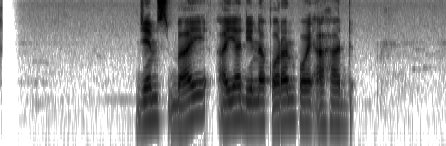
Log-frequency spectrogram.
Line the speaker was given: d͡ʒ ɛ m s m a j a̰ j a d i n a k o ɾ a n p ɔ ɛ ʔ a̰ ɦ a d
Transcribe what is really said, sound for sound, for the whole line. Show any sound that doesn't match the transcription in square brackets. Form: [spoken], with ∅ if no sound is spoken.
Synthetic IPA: d͡ʒ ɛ m s [b] a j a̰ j a d i n a k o ɾ a n p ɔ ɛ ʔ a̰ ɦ a d

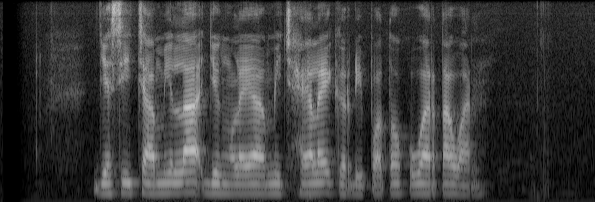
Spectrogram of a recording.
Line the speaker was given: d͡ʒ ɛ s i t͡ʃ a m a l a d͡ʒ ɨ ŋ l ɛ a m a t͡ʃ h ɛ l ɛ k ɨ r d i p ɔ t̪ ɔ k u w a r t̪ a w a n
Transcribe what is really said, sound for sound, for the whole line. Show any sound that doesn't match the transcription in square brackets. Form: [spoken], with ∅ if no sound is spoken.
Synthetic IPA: d͡ʒ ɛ s i t͡ʃ a m [i] l a d͡ʒ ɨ ŋ l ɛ a m [i] t͡ʃ h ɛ l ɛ k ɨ r d i p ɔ t̪ ɔ k u w a r t̪ a w a n

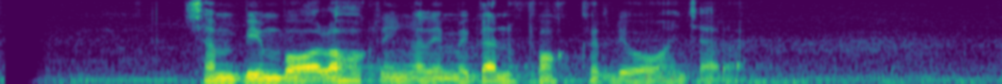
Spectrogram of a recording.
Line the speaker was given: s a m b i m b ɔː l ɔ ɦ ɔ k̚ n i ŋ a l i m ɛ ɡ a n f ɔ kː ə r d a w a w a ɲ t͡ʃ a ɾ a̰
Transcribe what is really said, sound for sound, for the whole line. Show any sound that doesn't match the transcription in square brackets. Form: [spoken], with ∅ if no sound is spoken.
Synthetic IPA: s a m b i m b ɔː l ɔ ɦ ɔ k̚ n i ŋ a l i m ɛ ɡ a n f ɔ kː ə r d [i] w a w a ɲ t͡ʃ a ɾ a̰

